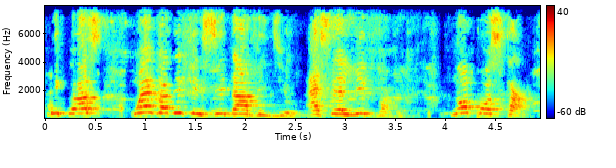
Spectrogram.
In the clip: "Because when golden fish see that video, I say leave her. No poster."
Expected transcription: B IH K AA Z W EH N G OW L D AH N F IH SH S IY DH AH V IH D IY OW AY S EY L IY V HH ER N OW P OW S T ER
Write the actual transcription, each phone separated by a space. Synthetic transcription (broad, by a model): B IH K AA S W EH N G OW D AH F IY S IY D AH V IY D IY OW AY S EY L IY V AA N OW P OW S T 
